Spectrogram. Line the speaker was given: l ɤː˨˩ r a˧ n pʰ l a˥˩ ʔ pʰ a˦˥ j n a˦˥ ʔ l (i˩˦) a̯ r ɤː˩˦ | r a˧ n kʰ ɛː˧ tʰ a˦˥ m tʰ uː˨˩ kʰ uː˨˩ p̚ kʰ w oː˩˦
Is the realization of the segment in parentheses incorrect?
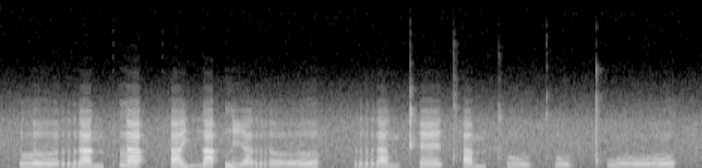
no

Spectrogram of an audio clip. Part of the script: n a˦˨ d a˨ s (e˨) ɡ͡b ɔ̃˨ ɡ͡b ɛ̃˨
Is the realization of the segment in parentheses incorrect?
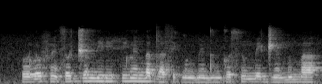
no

